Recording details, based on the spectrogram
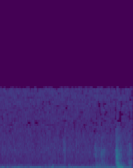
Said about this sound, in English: Then the door opened, and in came the lady in gray.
